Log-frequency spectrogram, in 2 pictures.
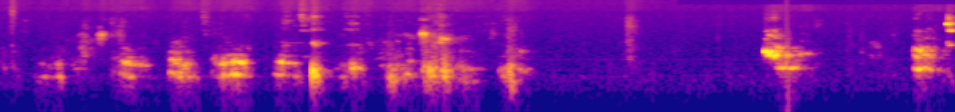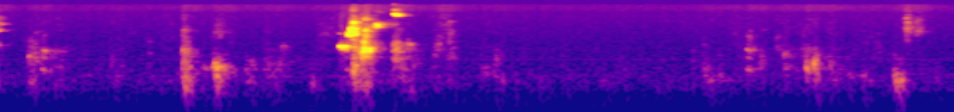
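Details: Cavalier King Charles Spaniel puppies, five weeks old, in their indoor pen with mother Daisy, make a quick run of soft squeaks and grunts, then scattered single yips spaced several seconds apart, one sharper and higher.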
